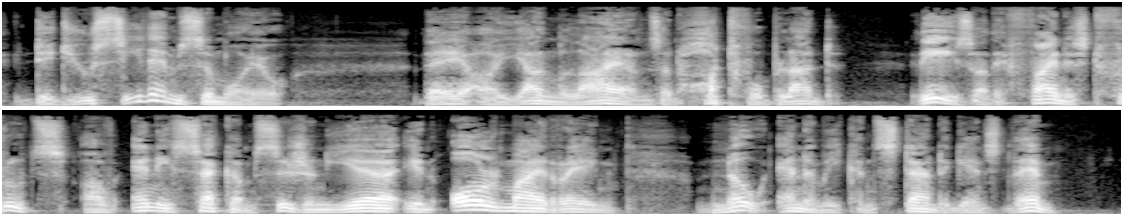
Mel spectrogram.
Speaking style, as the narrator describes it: he said softly to Jim

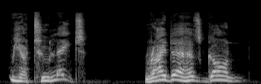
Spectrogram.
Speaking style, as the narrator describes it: she cried to Nazira

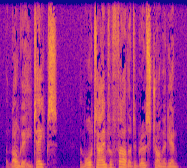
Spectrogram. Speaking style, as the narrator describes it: Tom whispered

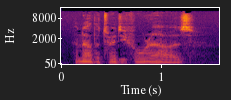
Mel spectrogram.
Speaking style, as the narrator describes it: whispered aloud

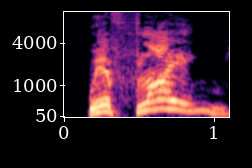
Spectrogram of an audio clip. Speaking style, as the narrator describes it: shouted into the wind

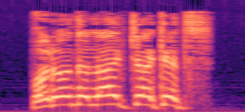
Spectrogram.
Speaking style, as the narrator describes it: shouts

